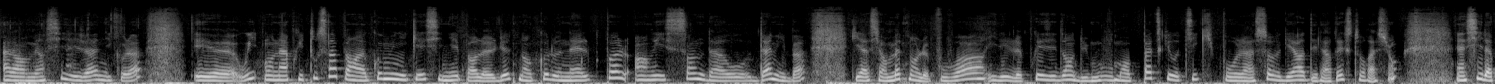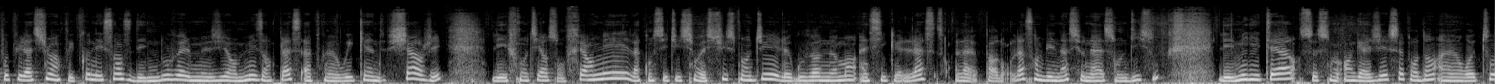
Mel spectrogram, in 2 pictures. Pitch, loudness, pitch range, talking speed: 195 Hz, -18 LUFS, 170-225 Hz, 175 wpm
